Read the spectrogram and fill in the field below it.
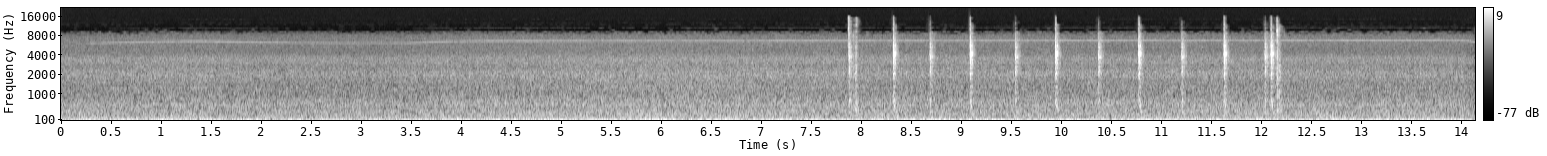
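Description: A truck engine drones steadily in a low rumble.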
